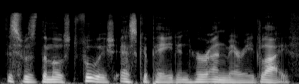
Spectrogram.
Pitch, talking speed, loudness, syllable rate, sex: 110 Hz, 200 wpm, -19 LUFS, 5.7 syllables/s, male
